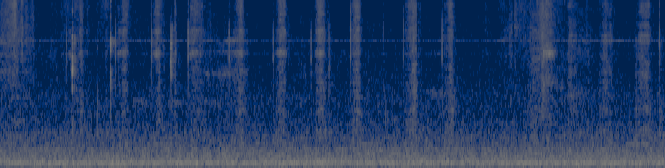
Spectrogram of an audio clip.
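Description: A pencil sketching light lines on paper, with soft repeated scratchy strokes, quiet and close, in an even rhythm with no talk.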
